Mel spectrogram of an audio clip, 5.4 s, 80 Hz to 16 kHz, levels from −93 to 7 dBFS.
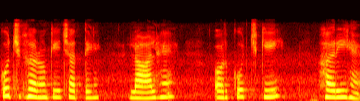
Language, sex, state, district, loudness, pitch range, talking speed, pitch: Hindi, female, Himachal Pradesh, Shimla, -18 LUFS, 225-255 Hz, 120 wpm, 240 Hz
